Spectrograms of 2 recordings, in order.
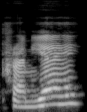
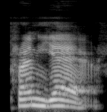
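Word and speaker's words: première: have to add that accent so then it's pronounced premier so premiere premiere premiere premiere premiere okay now that is our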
